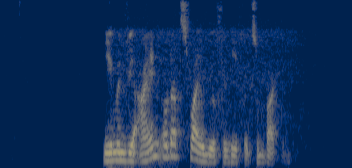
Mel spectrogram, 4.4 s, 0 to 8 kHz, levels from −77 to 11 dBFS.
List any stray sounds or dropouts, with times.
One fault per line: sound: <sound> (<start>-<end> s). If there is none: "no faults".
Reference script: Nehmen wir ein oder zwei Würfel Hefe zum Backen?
no faults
